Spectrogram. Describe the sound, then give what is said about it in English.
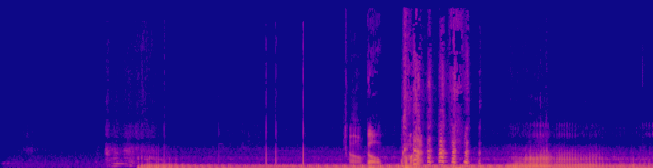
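A motor vehicle engine starts after about a second of quiet, then runs and revs continuously as a dense, loud low rumble to the end, with excited voices talking over it. “I don't think he's ever gonna gun it. We're just revving.”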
